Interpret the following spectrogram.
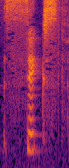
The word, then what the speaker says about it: sixth: this is the author's sixth book okay so emphasis on that th sound which is difficult for some people the so sixth okay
